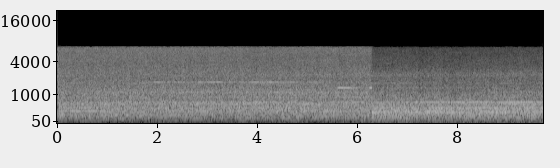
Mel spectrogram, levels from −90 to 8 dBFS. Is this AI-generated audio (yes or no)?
no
